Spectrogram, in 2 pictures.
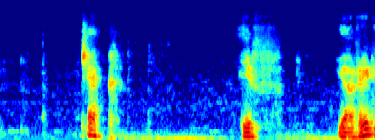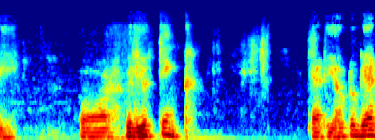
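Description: A middle-aged man speaks calmly and slowly, close to a microphone.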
